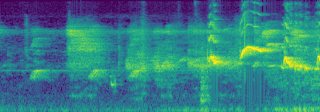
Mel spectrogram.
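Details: Caged male-trained Greater Green Leafbird singing in the early morning under overcast skies after about an hour outdoors, not yet fed crickets: a quick, varied run of piercing high whistles, chirps and sweeping notes, growing louder toward the end.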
